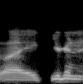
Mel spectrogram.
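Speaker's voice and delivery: ordinary talk, nothing marked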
